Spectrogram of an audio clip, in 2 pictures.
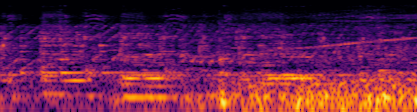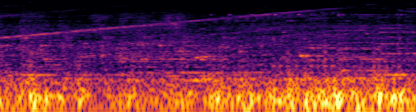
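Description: Music playing, with a long rising electronic sweep that climbs steadily in pitch from about three seconds in until near the end, over a steady low rumble.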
